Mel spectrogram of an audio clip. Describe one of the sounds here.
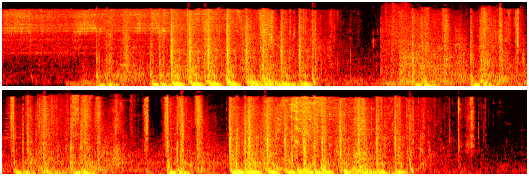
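Rapid gunfire bursts out in loud, quick volleys.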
